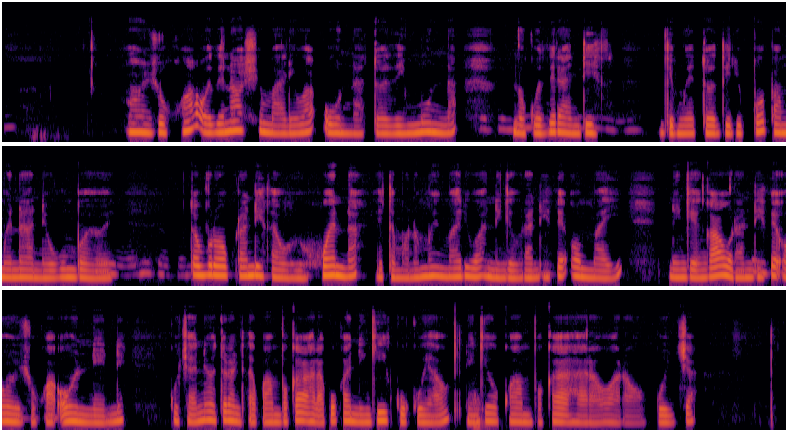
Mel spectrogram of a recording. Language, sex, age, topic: Oshiwambo, female, 25-35, agriculture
